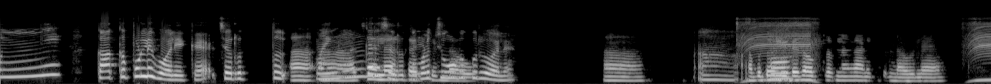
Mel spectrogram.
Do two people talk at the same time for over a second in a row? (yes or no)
yes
